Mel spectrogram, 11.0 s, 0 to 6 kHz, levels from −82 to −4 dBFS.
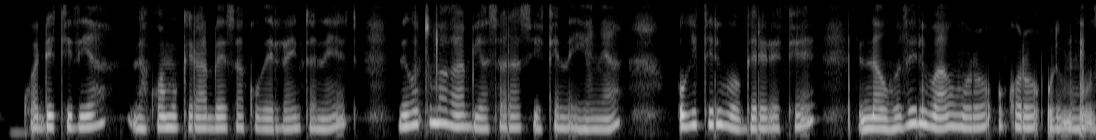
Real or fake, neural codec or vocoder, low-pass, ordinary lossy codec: fake; autoencoder, 48 kHz, 32 numbers a frame, DAC-VAE, trained on Japanese speech; 5.4 kHz; none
